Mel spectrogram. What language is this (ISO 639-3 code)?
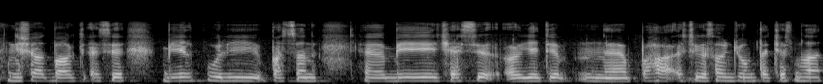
kas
